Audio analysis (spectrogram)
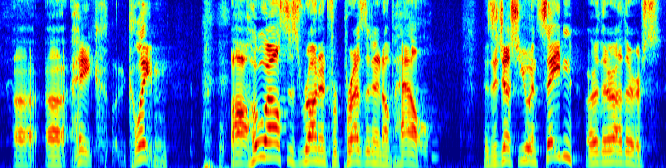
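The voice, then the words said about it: Imitates another person's voice. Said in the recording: “Do it in Stan Lee. Do your best Stan Lee impression.”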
